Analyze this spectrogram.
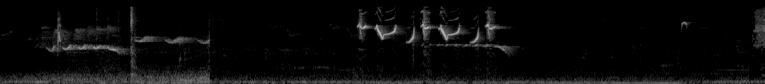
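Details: Java sparrow in full song, used to stir other birds to sing: a few scattered whistled notes first, then a brief burst of about six sharp, high, down-sweeping chirps.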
